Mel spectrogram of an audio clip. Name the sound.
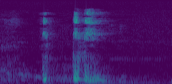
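cough into the microphone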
